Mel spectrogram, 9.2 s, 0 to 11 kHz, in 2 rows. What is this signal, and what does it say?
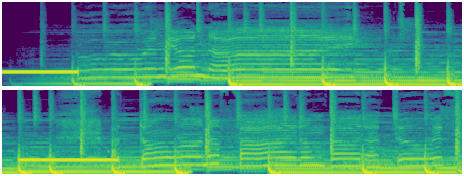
Ringback tone (Europe, 425 Hz), with noise.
